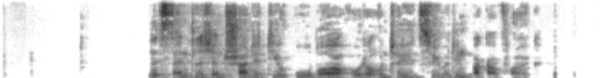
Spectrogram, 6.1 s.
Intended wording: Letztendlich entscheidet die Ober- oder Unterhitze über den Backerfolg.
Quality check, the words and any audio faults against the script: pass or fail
pass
